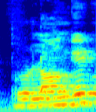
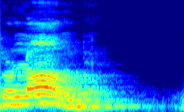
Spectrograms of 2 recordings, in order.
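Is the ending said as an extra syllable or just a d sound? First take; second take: extra syllable; d sound. First: The ending is said as a separate syllable. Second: The ending is said as just a d sound. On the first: The speaker calls it wrong. "नहीं" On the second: The speaker calls it right. "ईडी को हेड बोलते हैं"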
